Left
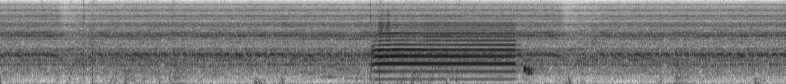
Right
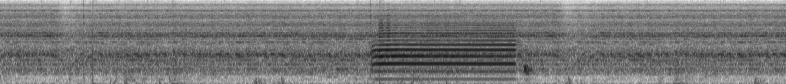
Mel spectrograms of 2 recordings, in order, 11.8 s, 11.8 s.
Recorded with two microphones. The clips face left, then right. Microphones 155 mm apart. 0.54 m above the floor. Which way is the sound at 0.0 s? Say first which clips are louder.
Even; 30° right (ahead or behind).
